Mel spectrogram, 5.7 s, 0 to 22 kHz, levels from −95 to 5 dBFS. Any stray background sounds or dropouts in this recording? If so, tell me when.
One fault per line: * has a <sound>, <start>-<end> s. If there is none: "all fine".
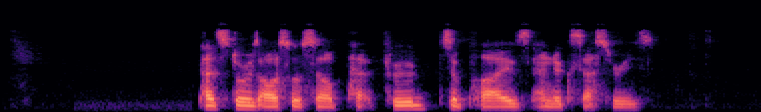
all fine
